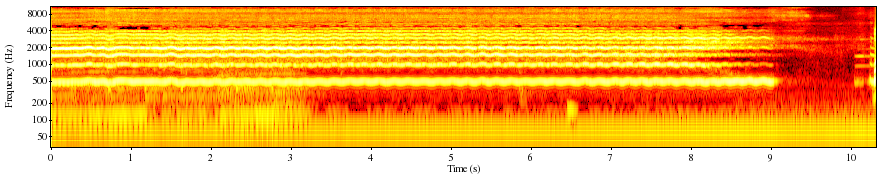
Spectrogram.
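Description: A female singer's voice holds one long sustained high note with a slight vibrato for about nine seconds, ending about a second before the end.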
